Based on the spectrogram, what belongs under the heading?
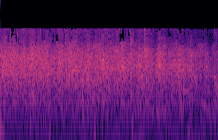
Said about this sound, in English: Some of that applause must go to … at the piano there, who was given no cue whatsoever and came in as a result late.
